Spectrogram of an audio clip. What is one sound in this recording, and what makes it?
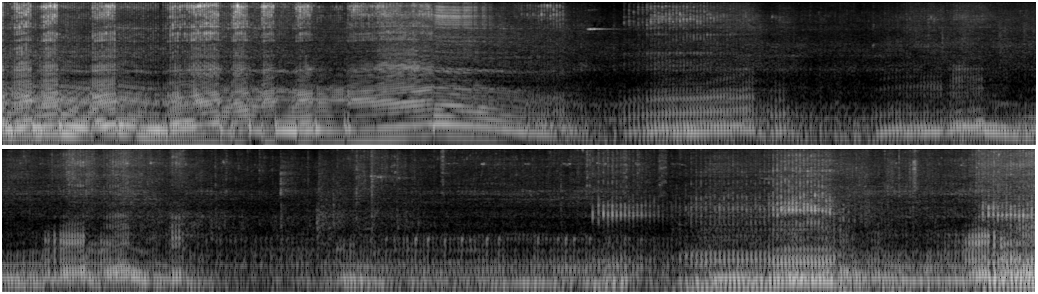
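A small engine hums and revs as a child rides a quad bike.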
